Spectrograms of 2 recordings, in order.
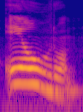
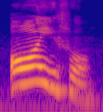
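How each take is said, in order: First: The first vowel sounds like separate 'eh-oo'. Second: The first vowel sounds like 'oy'. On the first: The speaker calls it wrong. "a gente não fala euro" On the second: The speaker calls it right. "nós falamos euro"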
